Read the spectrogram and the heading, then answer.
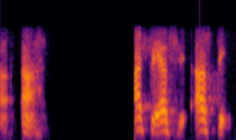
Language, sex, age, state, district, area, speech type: Sanskrit, female, 45-60, Kerala, Thiruvananthapuram, urban, conversation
